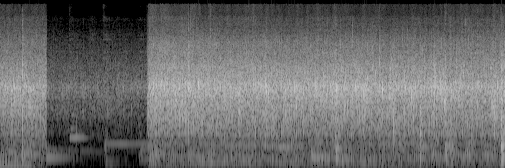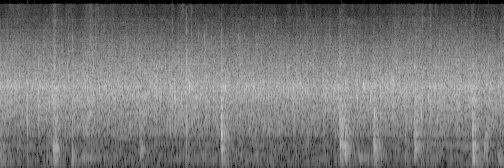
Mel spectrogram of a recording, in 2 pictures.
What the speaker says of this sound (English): you want to give them a chance to sear on the other side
